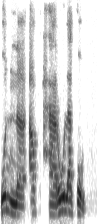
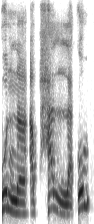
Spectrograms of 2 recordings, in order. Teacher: Maka yang baca dengan afharu lakum izhar, yang baca dengan afhal lakum ya, idgham.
